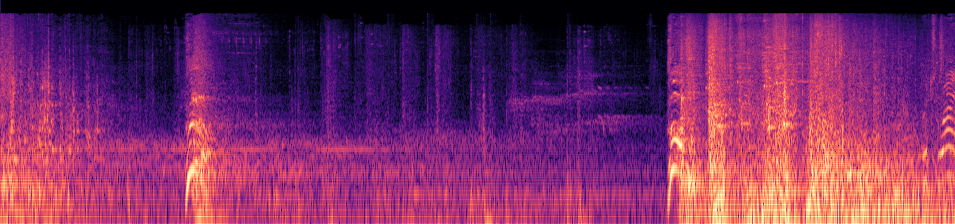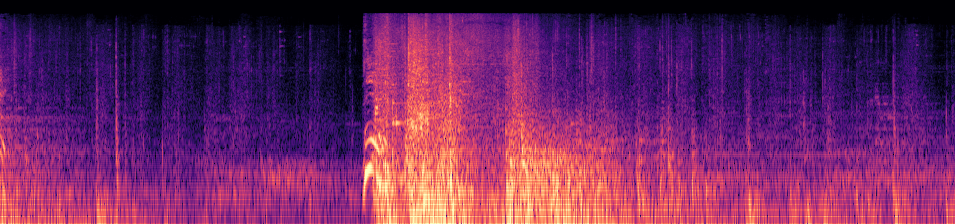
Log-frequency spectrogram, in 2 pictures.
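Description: Heavy weapon blows strike and clang in a fight.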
